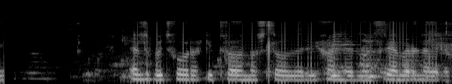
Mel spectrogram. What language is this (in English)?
Icelandic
